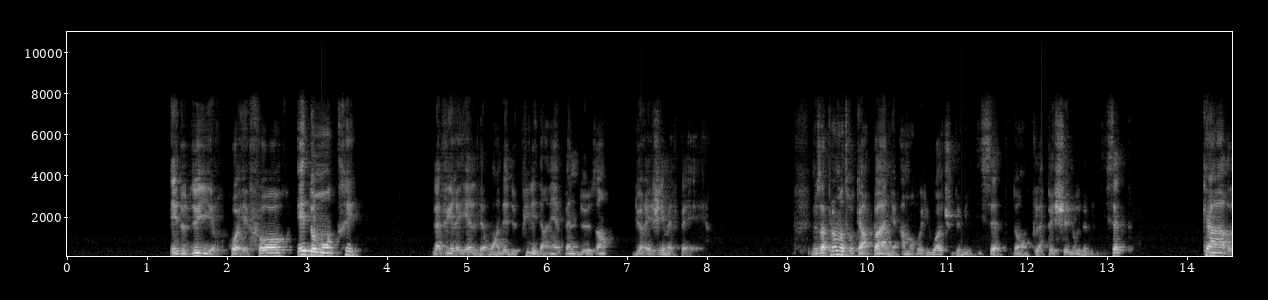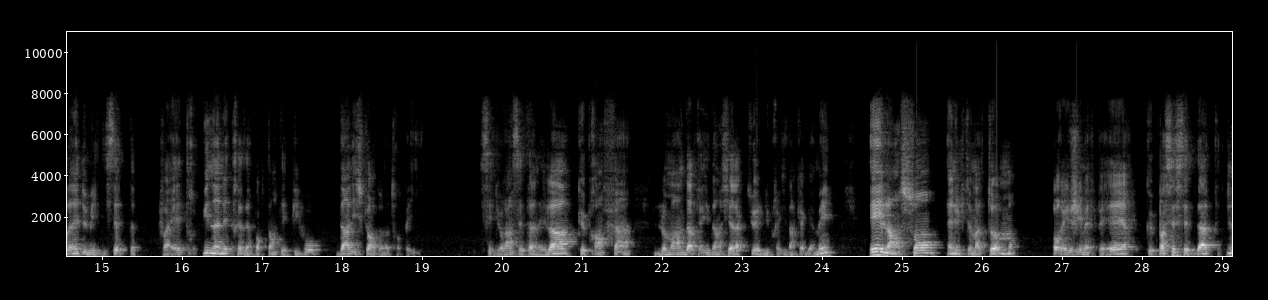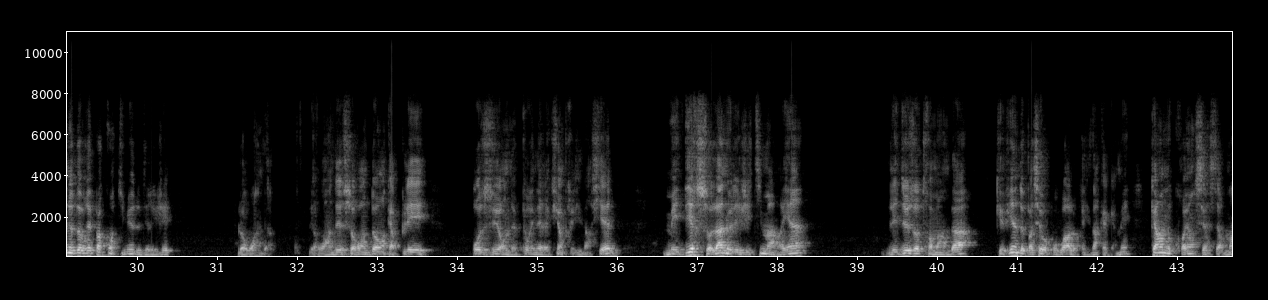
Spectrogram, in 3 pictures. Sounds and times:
Speech: 0:01.3 - 0:03.7, 0:04.6 - 0:08.0, 0:09.2 - 0:13.3, 0:14.2 - 0:19.0, 0:19.8 - 0:30.4, 0:31.3 - 0:36.0, 0:36.6 - 0:38.4, 0:39.4 - 0:43.6.

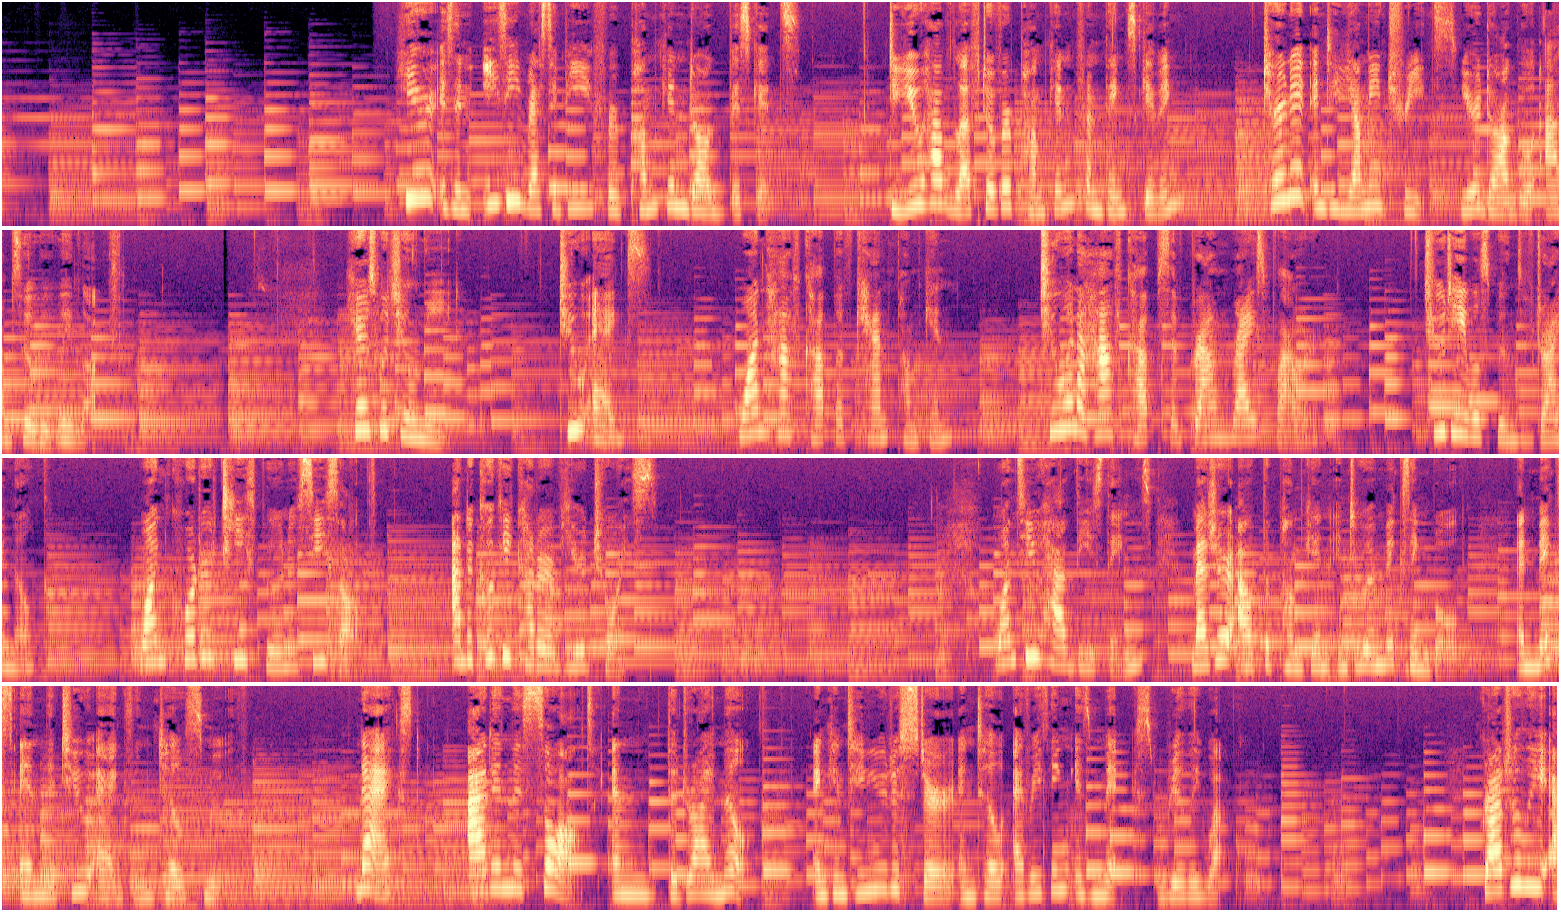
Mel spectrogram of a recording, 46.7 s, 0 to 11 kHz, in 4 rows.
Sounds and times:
Music: 0:00.0 - 0:46.6
Speech: 0:03.0 - 0:06.0, 0:06.6 - 0:08.9, 0:09.5 - 0:12.6, 0:14.3 - 0:15.2, 0:15.9 - 0:16.5, 0:17.2 - 0:18.8, 0:19.5 - 0:21.6, 0:22.3 - 0:23.6, 0:24.4 - 0:26.1, 0:26.8 - 0:28.3, 0:30.8 - 0:36.9, 0:37.7 - 0:44.3, 0:46.2 - 0:46.6.

